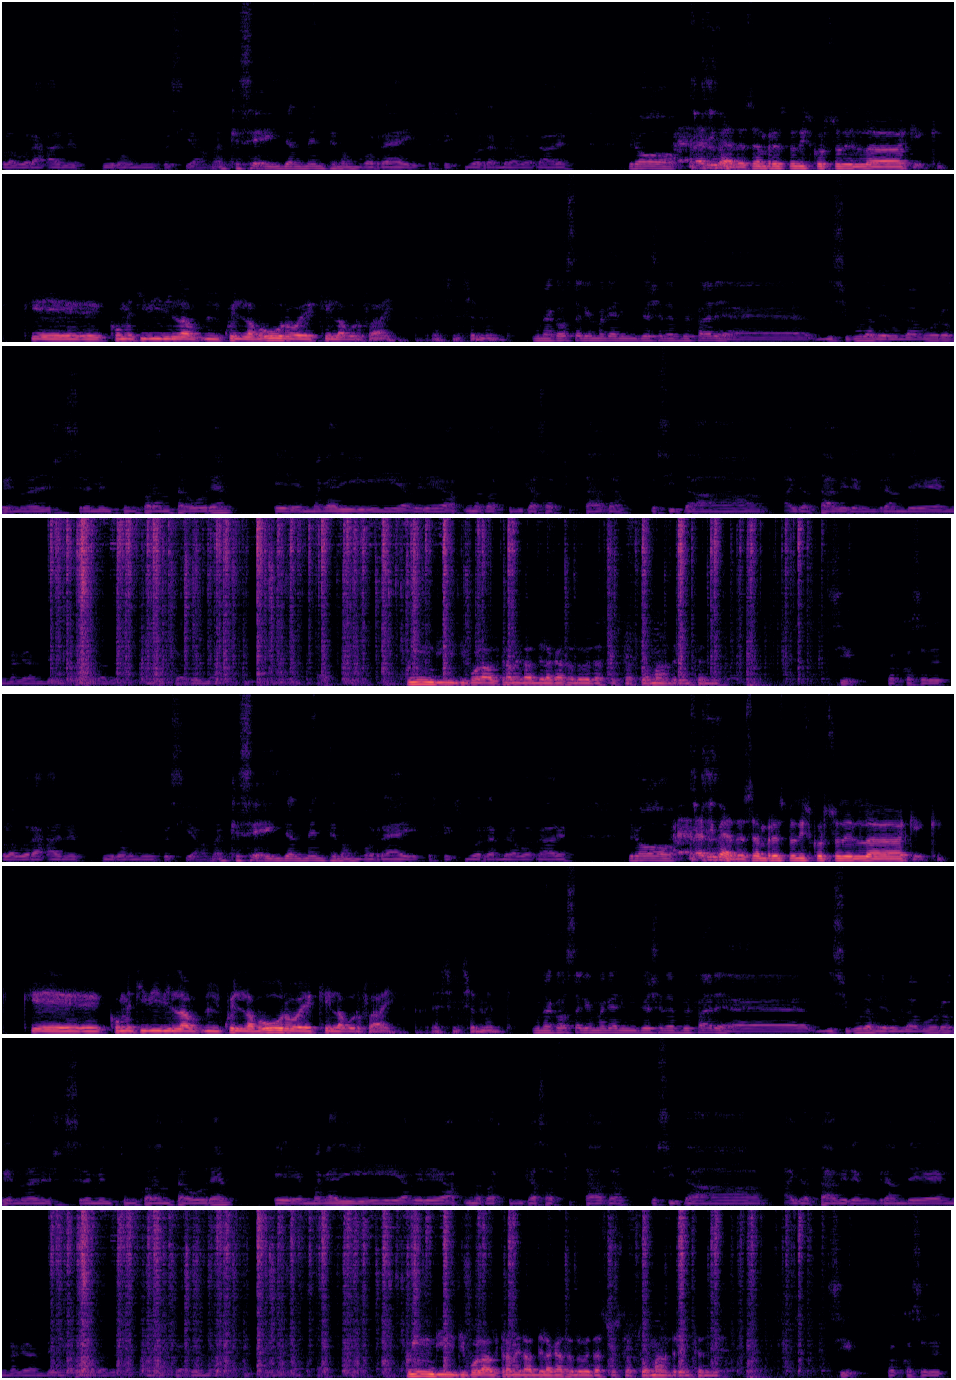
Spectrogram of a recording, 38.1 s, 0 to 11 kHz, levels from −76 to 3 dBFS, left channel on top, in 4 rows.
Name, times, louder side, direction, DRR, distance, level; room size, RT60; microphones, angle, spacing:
voice 1, 0.0-7.3 14.0-14.2 14.8-21.3 21.8-32.2 32.9-33.1 36.3-37.9, right 2 dB, 10° right, 0.4 m, -47 dB
voice 2, 6.8-9.2 9.8-13.5 13.8-14.5 32.6-35.8, right 3 dB, 60° right, 0.6 m, -31 dB
sound 1, 29.0-37.0, left 2 dB, 30° left, 1.0 m, -40 dB
3.6 x 2.1 x 2.6 m
head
